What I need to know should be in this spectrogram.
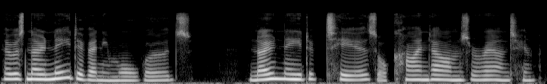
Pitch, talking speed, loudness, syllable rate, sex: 215 Hz, 185 wpm, -15 LUFS, 4.2 syllables/s, female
